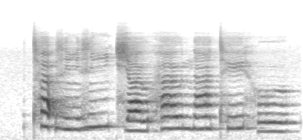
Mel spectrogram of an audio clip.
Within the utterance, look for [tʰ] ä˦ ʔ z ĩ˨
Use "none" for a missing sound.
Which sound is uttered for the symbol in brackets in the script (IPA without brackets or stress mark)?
tʰ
